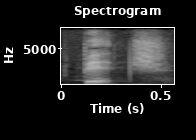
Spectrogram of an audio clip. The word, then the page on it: bitch: American English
